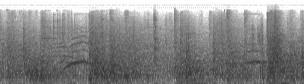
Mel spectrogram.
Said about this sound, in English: Buddy violently swings the sledgehammer at the bonnet.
